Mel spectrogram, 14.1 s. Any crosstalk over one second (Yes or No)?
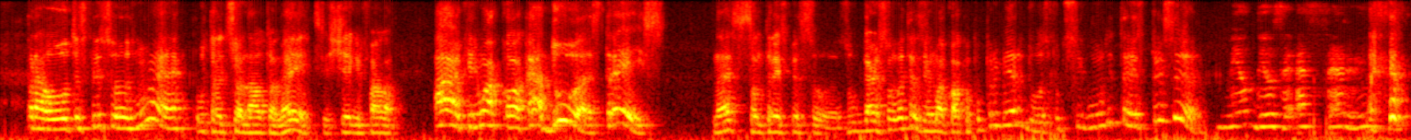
No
